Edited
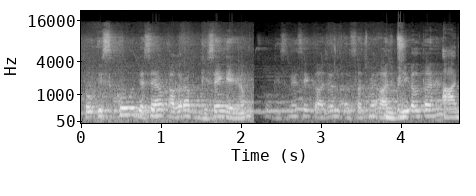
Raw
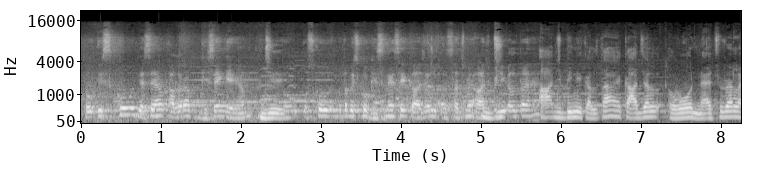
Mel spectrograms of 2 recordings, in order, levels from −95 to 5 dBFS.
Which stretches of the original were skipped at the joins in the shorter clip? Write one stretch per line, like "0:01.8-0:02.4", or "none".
0:02.2-0:03.4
